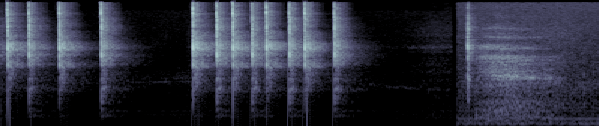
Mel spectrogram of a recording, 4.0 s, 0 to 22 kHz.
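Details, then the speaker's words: 1986 Honda Rebel 450 running on a lawnmower battery: key turned, only sharp dry clicks in quick bursts with no cranking; bad starter solenoid, no power passing across it. "But we can hear a solenoid clicking, so it doesn't want to turn."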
